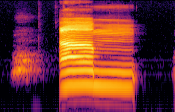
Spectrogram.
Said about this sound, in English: Uh-oh. Sounds like my dog's going crazy upstairs.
